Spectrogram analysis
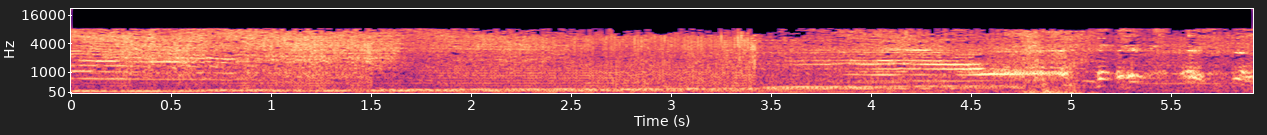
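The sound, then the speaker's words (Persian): A time machine's loud engine revs, its pitch climbing steadily for several seconds, then breaks off abruptly into a short burst of noise as the time machine departs. “ماشین زمان جام کجایی کجایی بزن بریم.”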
